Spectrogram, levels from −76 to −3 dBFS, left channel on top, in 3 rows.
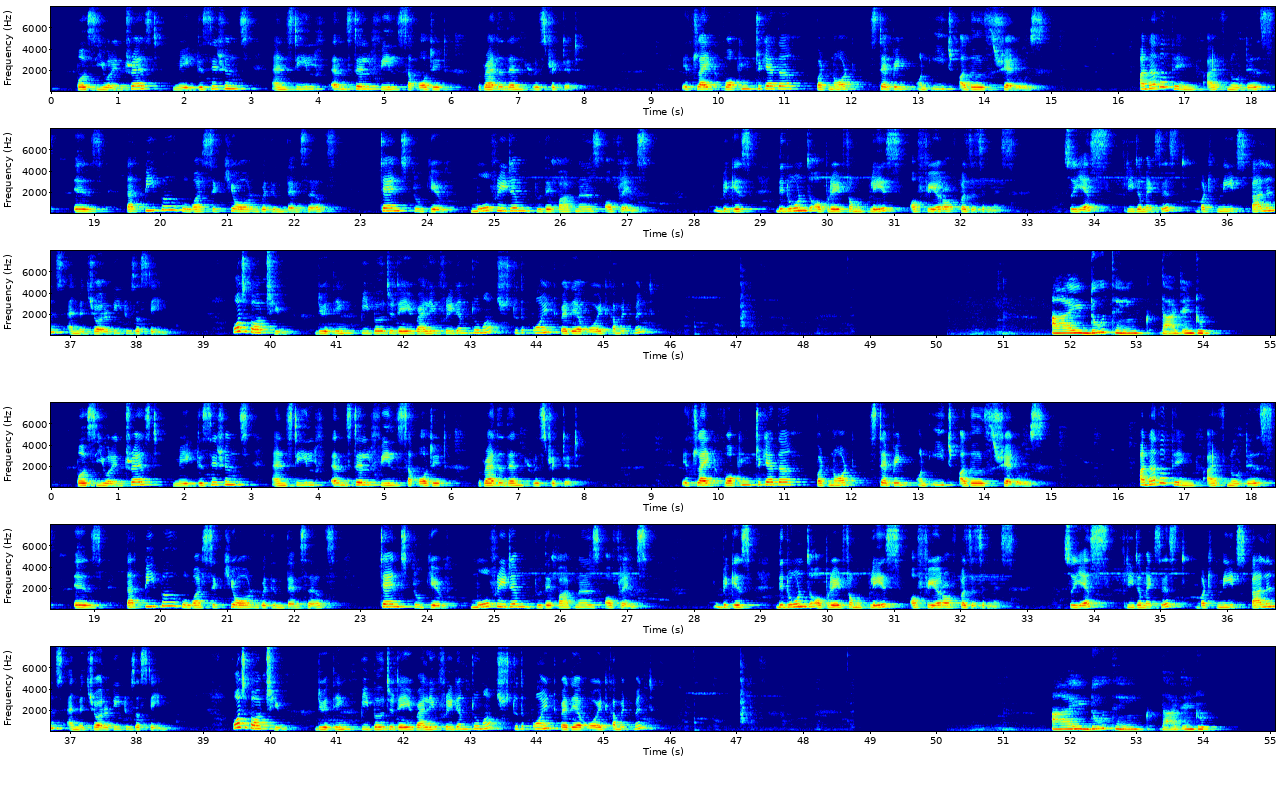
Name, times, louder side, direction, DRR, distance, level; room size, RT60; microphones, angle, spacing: voice 1, 0.4-1.5 1.8-2.9 3.3-5.9 6.4-7.8 9.5-11.2 11.5-12.0 12.4-14.9 16.3-18.3 18.7-19.0 19.5-22.5 23.3-24.3 24.6-27.3 28.3-28.8 29.2-32.6 33.6-34.2 34.4-35.2 35.5-38.5 39.4-40.3 40.7-45.6, right 2 dB, 20° right, 9 dB, 0.5 m, -25 dB
voice 2, 51.7-54.0, left 3 dB, 70° left, 8 dB, 0.5 m, -21 dB
7.5 x 4.4 x 5.2 m, 0.63 s
head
